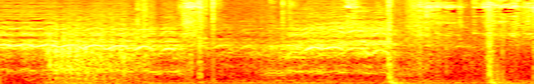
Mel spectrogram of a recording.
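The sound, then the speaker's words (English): A brumby horse whinnies with a wavering, high-pitched call while hooves clop in sharp, uneven strikes, the sounds fairly loud with no talking. “We've actually got a couple of brumbies on this trip that were trapped from national parks.”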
